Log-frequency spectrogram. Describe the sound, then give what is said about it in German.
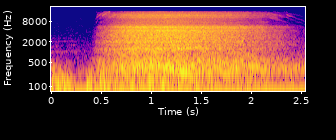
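A single slow, deep breath, a soft airy hiss that swells over about a second and then gradually tapers away, faint and alone without talk. “Und das ist oft einfach erstmal ein tiefer Atemzug.”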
